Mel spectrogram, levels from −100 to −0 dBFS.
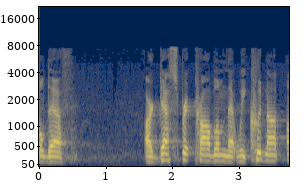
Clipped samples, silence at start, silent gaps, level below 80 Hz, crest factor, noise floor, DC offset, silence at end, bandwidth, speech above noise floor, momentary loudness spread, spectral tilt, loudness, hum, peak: under 0.1%; 0 s; none; -72 dBFS; 18 dB; -60 dBFS; under 0.1%; 0 s; 8 kHz; 41 dB; 4 LU; -5 dB/octave; -20 LUFS; none; -2 dBFS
